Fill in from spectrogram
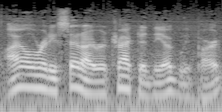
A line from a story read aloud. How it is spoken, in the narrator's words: He laughed, but not harshly, and said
